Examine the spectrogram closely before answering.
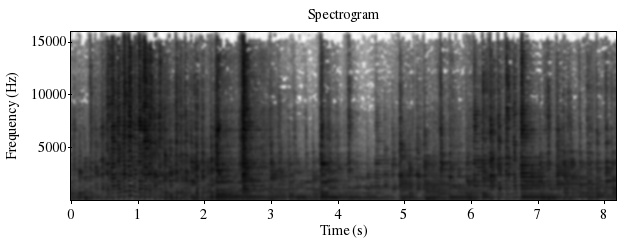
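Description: Flamenco guitar playing a zapateado: quick runs of single notes climbing and falling across the strings, broken by a few sharp strummed chords.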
